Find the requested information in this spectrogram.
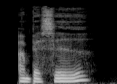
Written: ambassade

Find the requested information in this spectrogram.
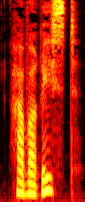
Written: havarist

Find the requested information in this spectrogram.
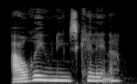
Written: AFRIVNINGSKALENDEREN

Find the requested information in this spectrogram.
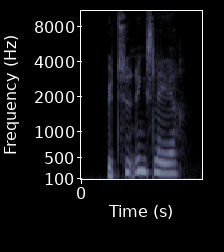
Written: betydningslære

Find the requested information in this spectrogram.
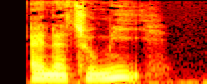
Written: anatomi

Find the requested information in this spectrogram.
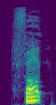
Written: fald

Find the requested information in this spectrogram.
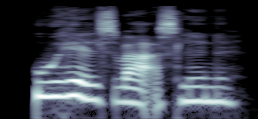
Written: UHELDSVARSLENDE

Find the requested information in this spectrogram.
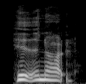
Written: hedenold

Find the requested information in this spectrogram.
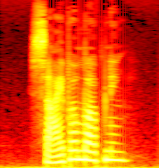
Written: cybermobning

